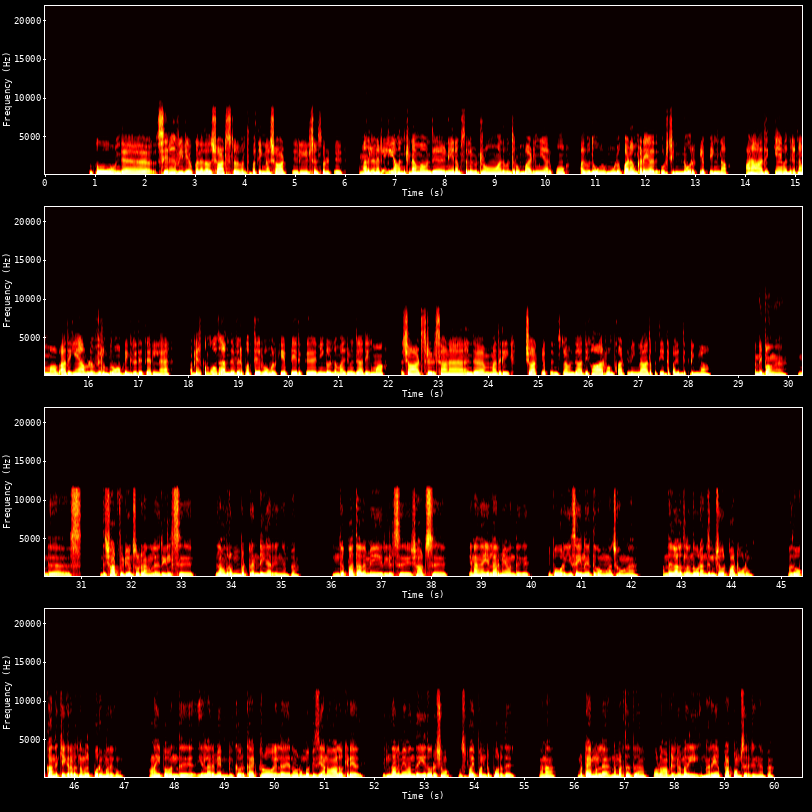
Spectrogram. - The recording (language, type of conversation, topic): Tamil, podcast, சிறு கால வீடியோக்கள் முழுநீளத் திரைப்படங்களை மிஞ்சி வருகிறதா?
- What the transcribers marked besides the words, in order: in English: "ஷார்ட்ஸில"; in English: "ஷார்ட் ரீல்ஸ்ன்னு"; in English: "கிளிப்பிங்"; in English: "ஷார்ட்ஸ் ரீல்ஸான"; in English: "ஷார்ட் கிளிப்பிங்ஸில்ல"; in English: "ஷார்ட் வீடியோனு"; in English: "ட்ரெண்டிங்கா"; in English: "ரீல்ஸ், ஷார்ட்ஸ்"; in English: "ஸ்வைப்"; in English: "பிளாட்பார்ம்ஸ்"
